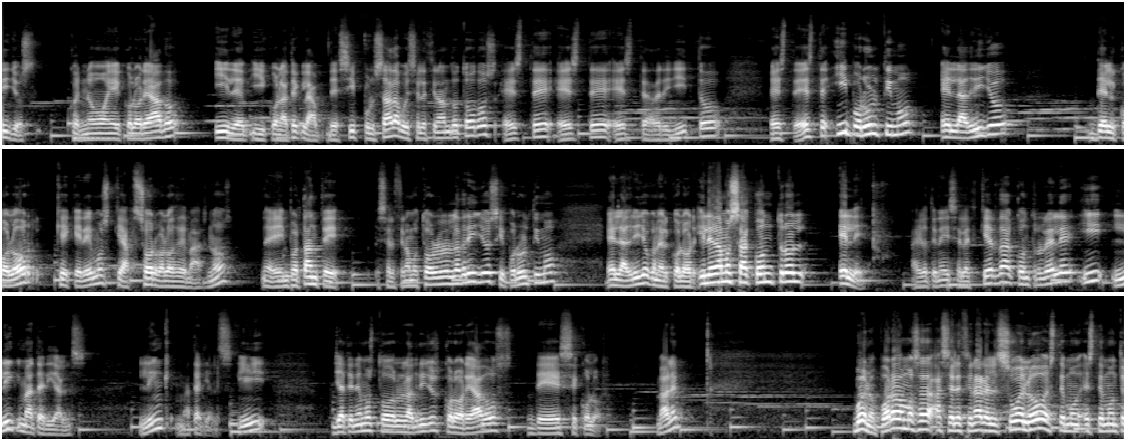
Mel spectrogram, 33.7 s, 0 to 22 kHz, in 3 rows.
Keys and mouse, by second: 0.0 shift+right click, 4.8 shift+right click, 5.3 shift+right click, 5.8 shift+right click, 6.3 shift+right click, 6.9 shift+right click, 7.5 shift+right click, 8.0 shift+right click, 10.9 shift+right click, 19.9 ctrl+l, 26.2 right click, 31.9 right click.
